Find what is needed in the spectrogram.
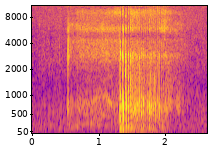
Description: Bobby, the Pug is dreaming and snoring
